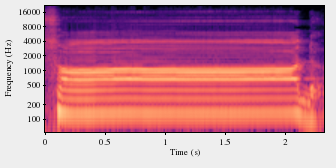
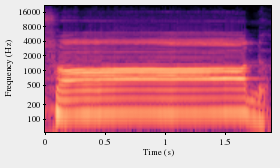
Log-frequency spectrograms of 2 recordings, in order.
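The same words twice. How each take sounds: Both takes have the same delivery.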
